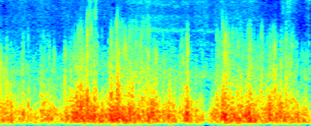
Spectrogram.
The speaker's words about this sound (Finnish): Nyt tämä tuuli alkaa käydä niin kovaksi, että mä luulen, että tämä kuunteleminen alkaa käydä kestämättömäksi.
